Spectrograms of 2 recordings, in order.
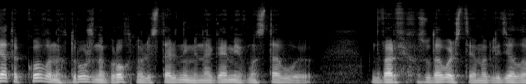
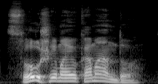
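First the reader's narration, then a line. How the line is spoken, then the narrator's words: Commanding bark. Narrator (Russian): рявкнула спичка внушительно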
